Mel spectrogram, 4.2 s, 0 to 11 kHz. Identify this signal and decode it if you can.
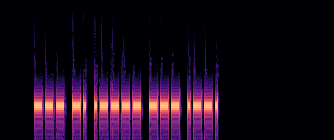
Morse code, heard as a keyed tone, about 36 wpm, 700 Hz. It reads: ON1OP
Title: DXCC-100 Call Signs - 5 Characters - Repeated 2x - 35wpm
